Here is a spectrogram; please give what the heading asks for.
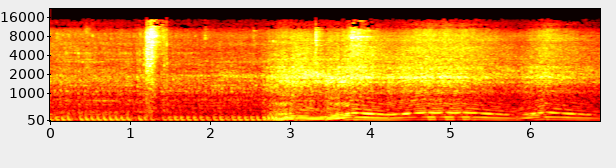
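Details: Bajaj Pulsar NS160 BS6 after repair of detached throttle body hose (air leak, popping, no-start), bodywork refitted for trial: brief starter chatter, then the single catches cleanly and blips smoothly; normal start and running.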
